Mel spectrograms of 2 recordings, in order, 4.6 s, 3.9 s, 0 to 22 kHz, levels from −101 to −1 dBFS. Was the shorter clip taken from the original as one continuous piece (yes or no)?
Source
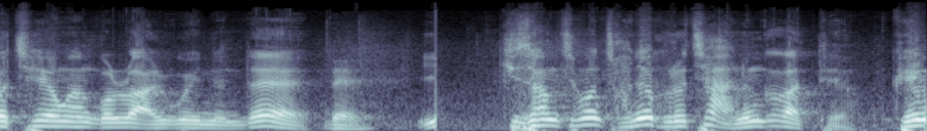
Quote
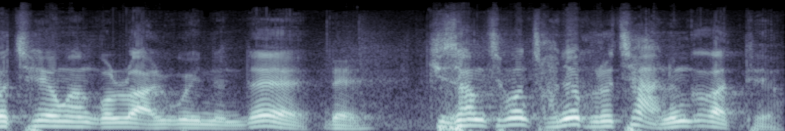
no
